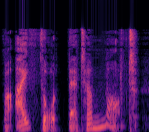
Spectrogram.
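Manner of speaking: slow, curt refusal; stiff, clipped reply; stiffly. A narrator's reading. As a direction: say it tight and cool. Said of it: "said her cousin stiffly".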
